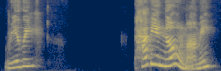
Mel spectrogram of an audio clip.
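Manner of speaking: put-on high, hopeful little-girl voice; childlike pleading question; small child. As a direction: ask like a toddler looking up. Daughter answers in childlike voice.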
